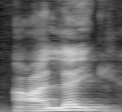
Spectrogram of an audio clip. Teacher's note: عین حروف حلقی میں سے ہے اور وسط حلق سے ادا ہوتا ہے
